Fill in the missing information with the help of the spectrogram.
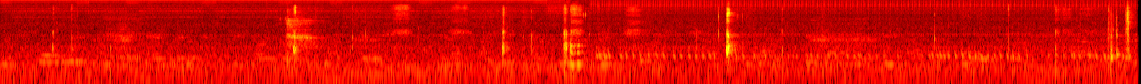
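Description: Short, sharp hiccup sounds recur about five times over eleven seconds against quiet room noise.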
